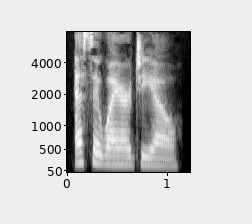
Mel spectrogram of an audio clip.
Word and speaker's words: Sergio: Pronunciation, Sergio.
